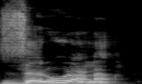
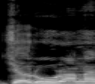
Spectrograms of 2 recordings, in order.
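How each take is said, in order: First: The first word begins with a z sound. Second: The first word begins with a j sound. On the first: The speaker calls it right. "ज, जरूर आना" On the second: The speaker calls it wrong. "नहीं, ज नहीं"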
